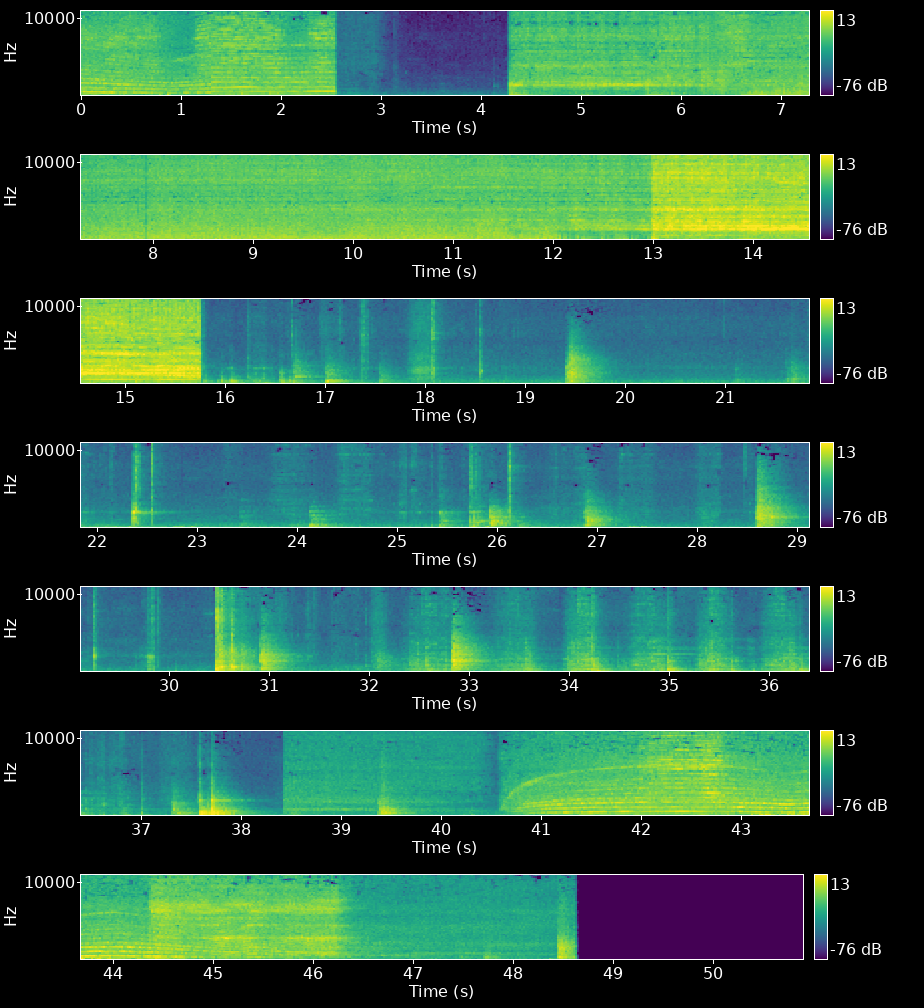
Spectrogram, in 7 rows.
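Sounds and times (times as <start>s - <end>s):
circular saw cutting wood: 0.0s - 2.6s, 4.3s - 15.8s, 32.4s - 36.4s, 38.4s - 48.6s.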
